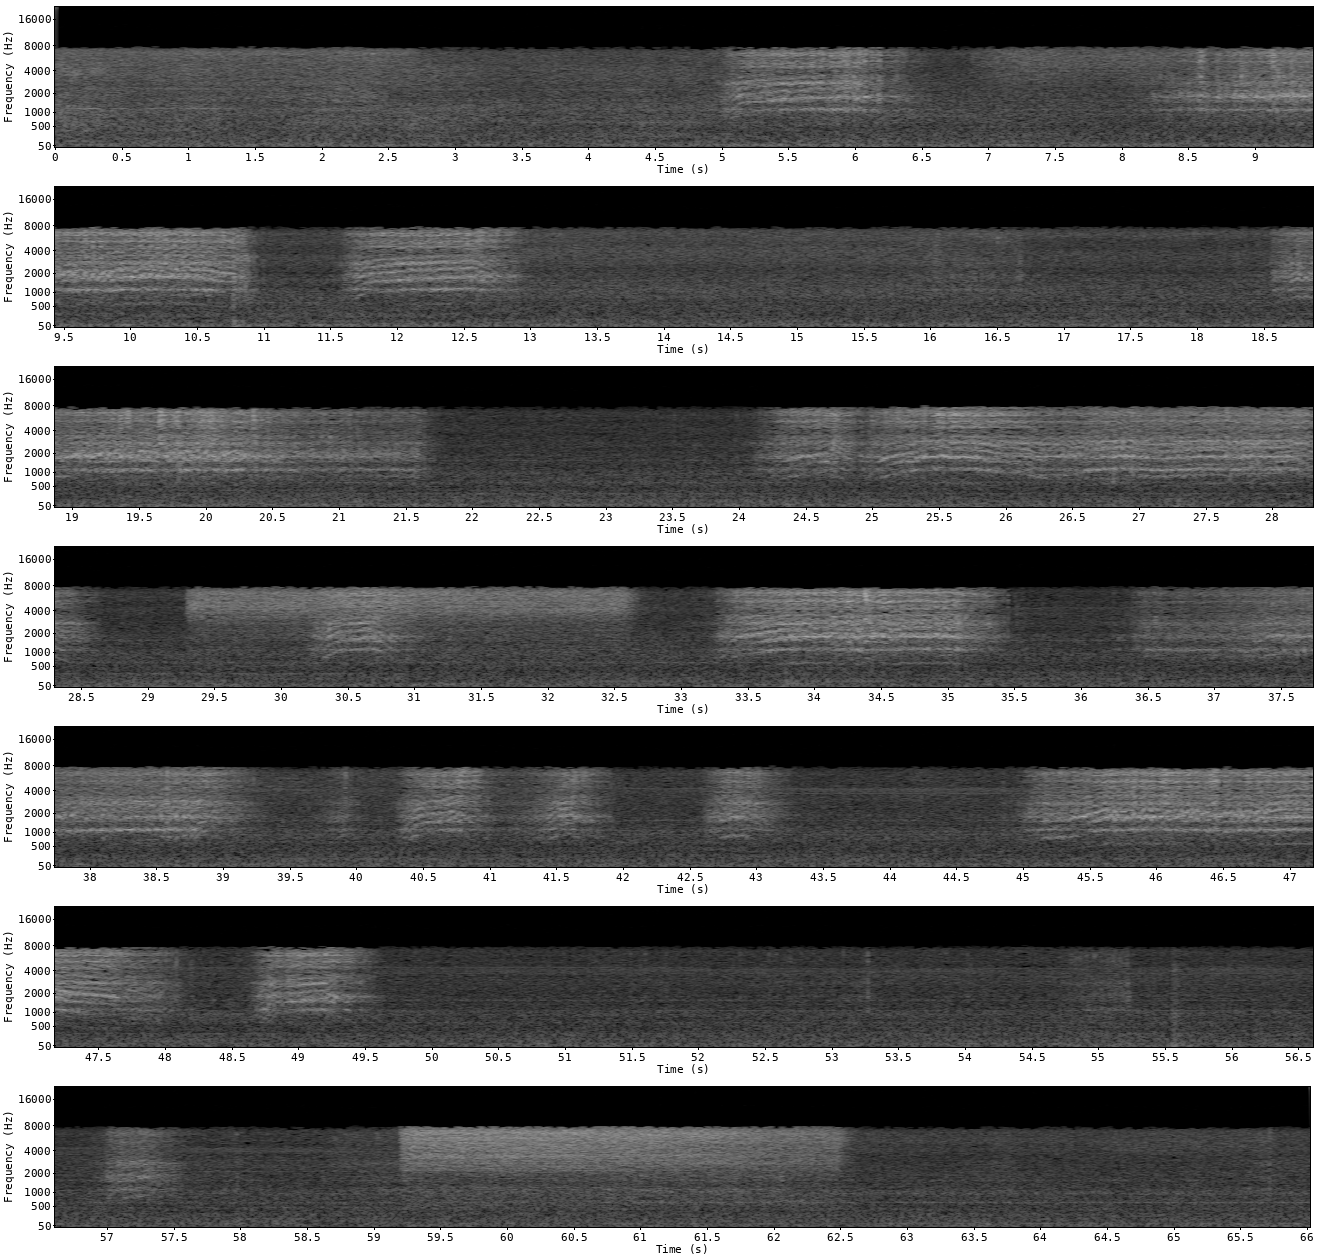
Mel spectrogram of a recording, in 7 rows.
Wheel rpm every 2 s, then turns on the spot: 20, 0, 60, 10, 80, 70, 30, 10, 10, 80, 60, 0, 100, 120, 20, 40, 50, 80, 70, 50, 60, 20, 60, 110, 40, 0, 0, 10, 20, 10, 30, 10, 0.
14-18 56-58 60-62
